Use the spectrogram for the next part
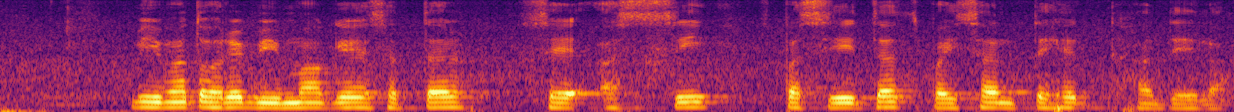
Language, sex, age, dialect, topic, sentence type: Bhojpuri, male, 25-30, Northern, banking, statement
